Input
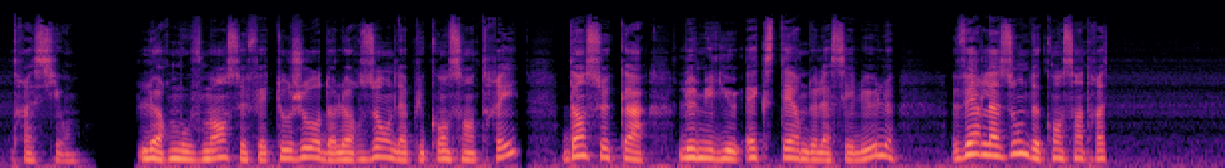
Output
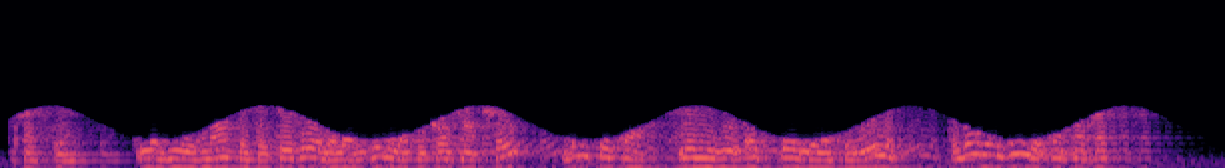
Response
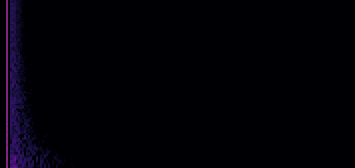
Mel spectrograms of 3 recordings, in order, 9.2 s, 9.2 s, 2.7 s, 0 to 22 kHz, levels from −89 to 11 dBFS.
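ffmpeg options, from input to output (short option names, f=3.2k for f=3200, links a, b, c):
-filter_complex "[0:a]afftfilt=real='re*gte(hypot(re,im),0.0141)':imag='im*gte(hypot(re,im),0.0141)':win_size=1024:overlap=0.75,atempo=1,asplit=2[a][b];[b]highpass=f=720:p=1,volume=29dB,asoftclip=type=tanh:threshold=-1dB[c];[a][c]amix=inputs=2:normalize=0,lowpass=f=1.4k:p=1,volume=-6dB,flanger=delay=15:depth=2.8:speed=1.6,asoftclip=type=tanh:threshold=-14dB,asplit=2[d][e];[e]adelay=332.4,volume=-15dB,highshelf=f=4k:g=-7.48[f];[d][f]amix=inputs=2:normalize=0,asplit=2[g][h];[h]asetrate=88200,aresample=44100,atempo=0.5,volume=-14dB[i];[g][i]amix=inputs=2:normalize=0,asplit=2[j][k];[k]aecho=0:1:84|168|252|336|420:0.224|0.107|0.0516|0.0248|0.0119[l];[j][l]amix=inputs=2:normalize=0,afftfilt=real='re*lt(b*sr/1024,520*pow(1800/520,0.5+0.5*sin(2*PI*0.62*pts/sr)))':imag='im*lt(b*sr/1024,520*pow(1800/520,0.5+0.5*sin(2*PI*0.62*pts/sr)))':win_size=1024:overlap=0.75,volume=-8dB"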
